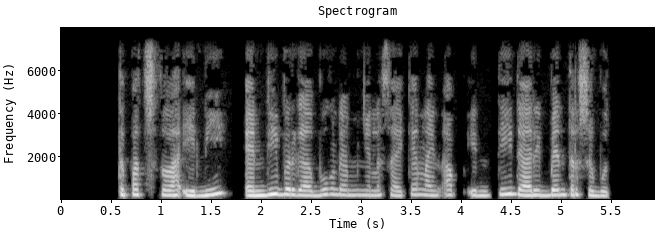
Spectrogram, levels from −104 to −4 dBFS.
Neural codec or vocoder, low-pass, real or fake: none; 7.2 kHz; real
